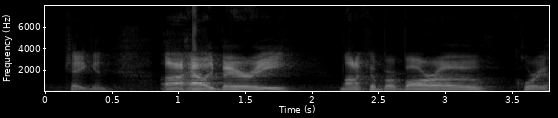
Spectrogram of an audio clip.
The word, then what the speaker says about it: Keoghan: Chris Hemsworth's the star, Mark Ruffalo, Barry Keoghan. How do you say that? Like Kagan. Yeah, I don't know. I always add extra. Yeah, Kagan.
